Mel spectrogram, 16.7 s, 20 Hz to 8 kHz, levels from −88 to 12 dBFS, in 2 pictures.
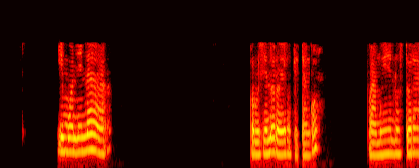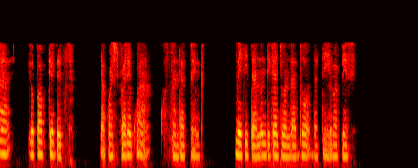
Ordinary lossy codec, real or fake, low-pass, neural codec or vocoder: AAC, 16 kbps; fake; 7.2 kHz; vocoder, 44.1 kHz, 128 mel bands, Pupu-Vocoder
